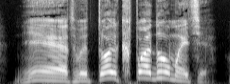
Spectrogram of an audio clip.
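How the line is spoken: Excited exclamation. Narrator (Russian): возбужденно воскликнул Эгерман

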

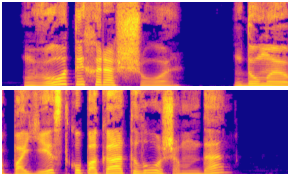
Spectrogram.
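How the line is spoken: Seemingly soft tone. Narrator (Russian): Продолжает муж тем же вроде как мягким тоном

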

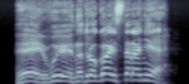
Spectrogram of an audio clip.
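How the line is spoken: Shouting. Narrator (Russian): крикнул Феликс

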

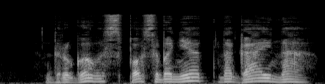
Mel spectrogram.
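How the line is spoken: Whisper. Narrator (Russian): прошептал он

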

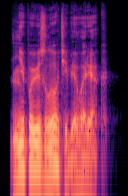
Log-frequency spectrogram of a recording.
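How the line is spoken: Through gritted teeth. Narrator (Russian): процедил Скарпи

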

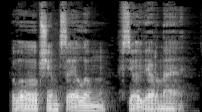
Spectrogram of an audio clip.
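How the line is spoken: Lazy agreement. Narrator (Russian): согласился Бес, лениво качая стаканом в руке

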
